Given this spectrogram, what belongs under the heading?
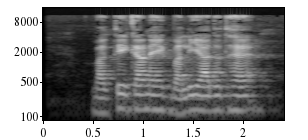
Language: Marwari (Pakistan)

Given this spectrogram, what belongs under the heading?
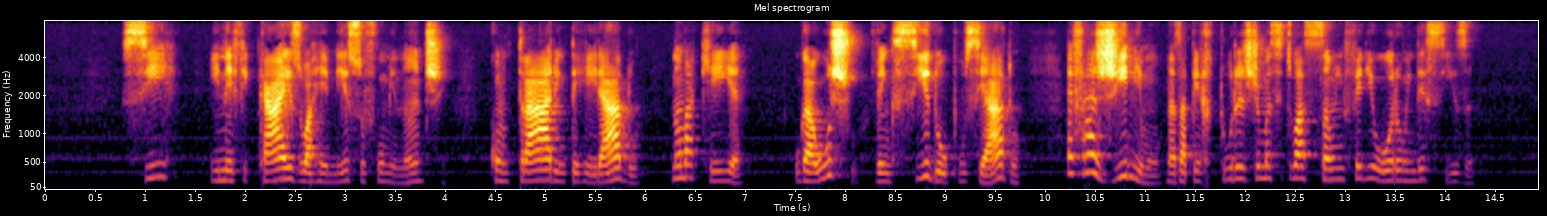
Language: Portuguese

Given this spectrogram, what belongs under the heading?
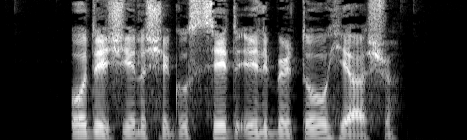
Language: Portuguese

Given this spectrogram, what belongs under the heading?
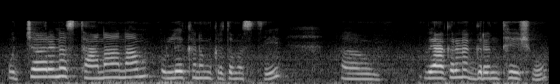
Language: Sanskrit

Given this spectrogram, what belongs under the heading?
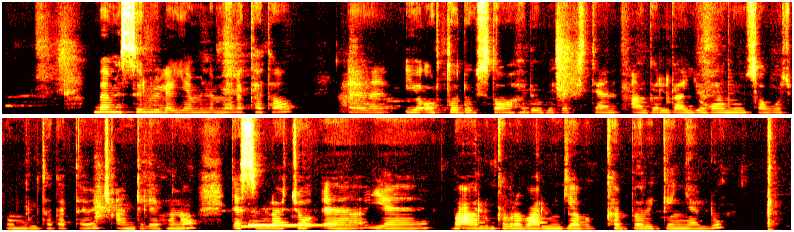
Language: Amharic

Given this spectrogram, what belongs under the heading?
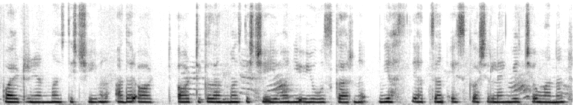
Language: Kashmiri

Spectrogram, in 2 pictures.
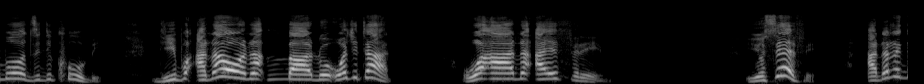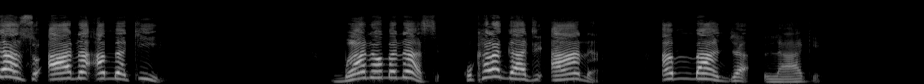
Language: Nyanja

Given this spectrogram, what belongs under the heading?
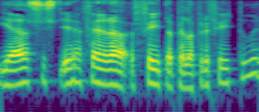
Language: Portuguese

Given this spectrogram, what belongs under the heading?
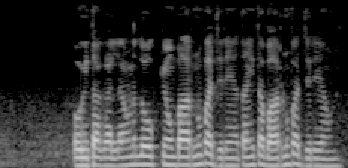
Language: Punjabi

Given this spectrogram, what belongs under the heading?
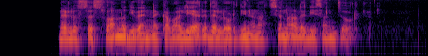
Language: Italian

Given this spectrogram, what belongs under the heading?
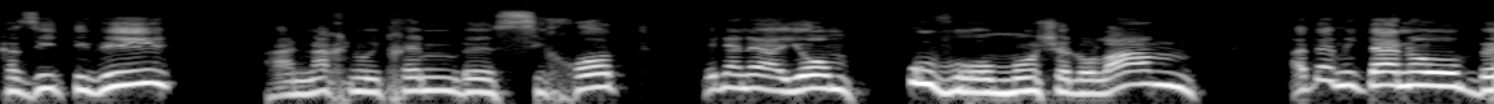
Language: Hebrew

